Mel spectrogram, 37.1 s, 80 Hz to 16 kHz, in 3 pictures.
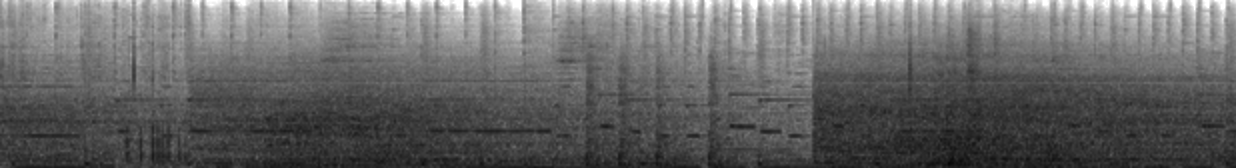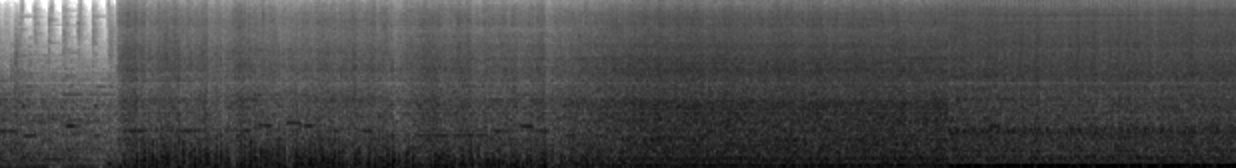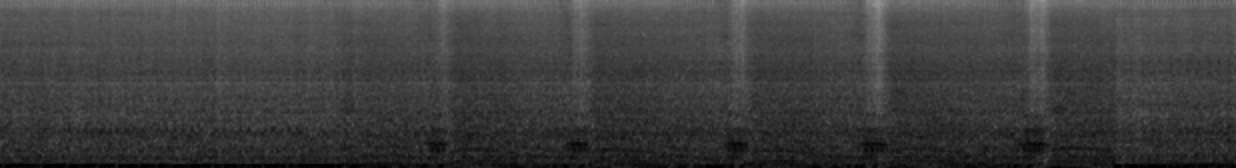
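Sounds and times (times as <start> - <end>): car engine revving: 8.2 - 37.0.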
